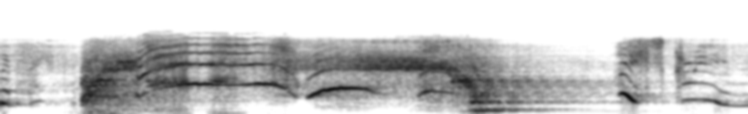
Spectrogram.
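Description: In a horror radio drama, a person lets out long, wavering, echoing screams of terror, rising and falling in pitch, with a sharp bang and further cries near the end.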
